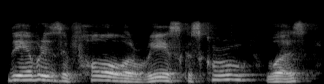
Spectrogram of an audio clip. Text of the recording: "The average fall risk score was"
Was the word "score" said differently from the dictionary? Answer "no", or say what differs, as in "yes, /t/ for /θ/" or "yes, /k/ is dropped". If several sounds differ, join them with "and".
yes, /l/ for /ɹ/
